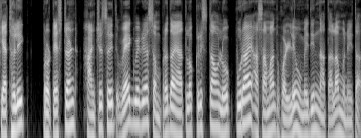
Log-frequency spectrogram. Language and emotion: Goan Konkani, neutral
